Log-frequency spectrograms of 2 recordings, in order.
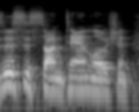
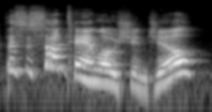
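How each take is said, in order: First: Lower, softer, amused realization; low aside. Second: Raised voice, name rising at the end; incredulous callout. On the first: Host opens the drink and sniggers, low and soft. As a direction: say it low, as if to yourself. First take, to himself. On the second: Host confronts his producer over the drink, loudly incredulous. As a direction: call it out to Jill in disbelief. Repeats it, calling to Jill. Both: Real, not acted.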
